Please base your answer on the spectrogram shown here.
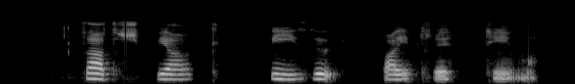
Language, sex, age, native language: Icelandic, male, 8, Icelandic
